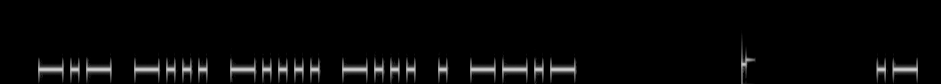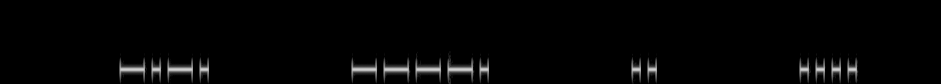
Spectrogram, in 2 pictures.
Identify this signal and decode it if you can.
Morse code, heard as a keyed tone, about 15 wpm, spaced as for 8 wpm, 700 Hz. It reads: KB6BEQ AC9IH
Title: USA Call Signs - 6x Character Spacing - 15wpm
